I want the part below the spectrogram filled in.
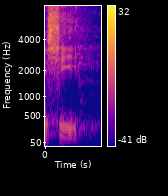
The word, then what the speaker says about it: chi: Vi brukar ju tala som XP i våra sammanhang. Och det är inte riktigt rätt. Vi uttalar dem på svenska. Chi och rå heter de på grekiska.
